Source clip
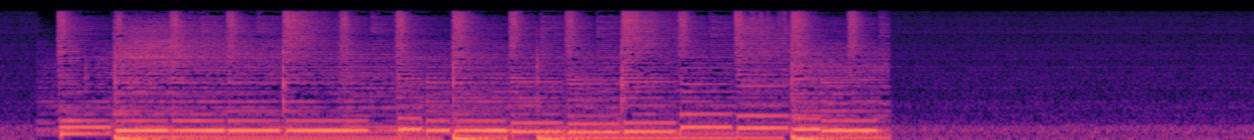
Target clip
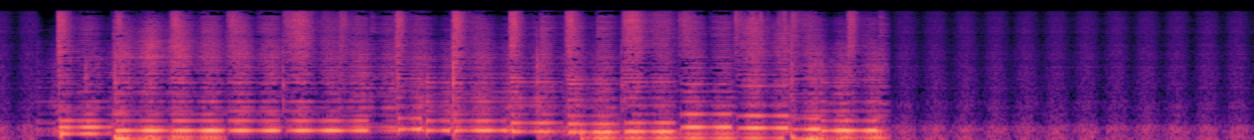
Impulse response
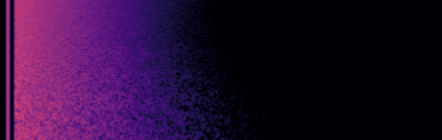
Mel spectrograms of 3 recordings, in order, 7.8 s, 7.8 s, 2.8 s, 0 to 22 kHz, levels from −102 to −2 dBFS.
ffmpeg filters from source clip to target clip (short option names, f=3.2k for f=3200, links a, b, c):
-filter_complex "[0:a]asettb=1/sr,asplit=3[a][b][c];[a]atrim=end=1.424[d];[b]atrim=start=1.42:end=3.63,asetpts=PTS-STARTPTS,afade=t=in:d=0.004:c=qsin,afade=t=out:st=2.206:d=0.004:c=qsin,highpass=320[e];[c]atrim=start=3.626[f];[d][e]acrossfade=d=0.004:c1=hsin:c2=qsin[g];[g][f]acrossfade=d=0.004:c1=qsin:c2=hsin,alimiter=limit=-23.5dB:level=0:latency=1:release=34,tremolo=f=5.3:d=0.76,volume=8.5dB"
